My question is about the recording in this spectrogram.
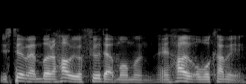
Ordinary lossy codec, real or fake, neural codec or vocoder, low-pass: AAC, 32 kbps; real; none; 5.4 kHz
